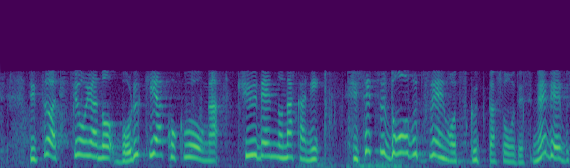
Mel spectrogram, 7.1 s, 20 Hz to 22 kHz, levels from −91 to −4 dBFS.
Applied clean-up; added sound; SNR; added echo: none; none; none; none.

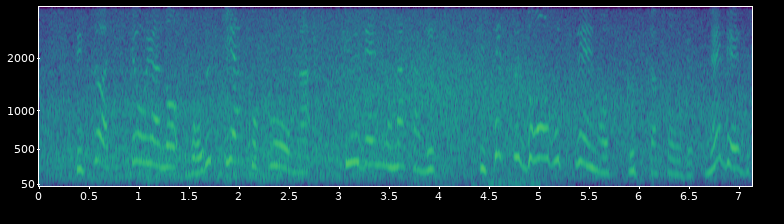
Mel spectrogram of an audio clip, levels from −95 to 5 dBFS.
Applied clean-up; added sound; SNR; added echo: none; Wind; 4 dB; none.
